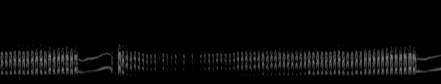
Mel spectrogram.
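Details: Bermuda petrel seeking a mate: a steady, quick pulsed growl interrupted by an upward-sliding note, continuing in long pulsed phrases and ending on another rising slur.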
